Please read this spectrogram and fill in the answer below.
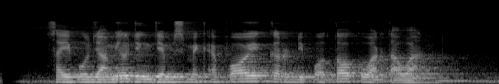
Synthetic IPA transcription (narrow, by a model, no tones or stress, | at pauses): saipuld͡ʒamɪld͡ʒɨŋd͡ʒɛmsmɛkɛpɔjkɨrdipɔt̪ɔkəwart̪awan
